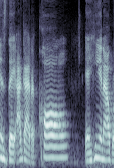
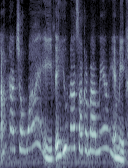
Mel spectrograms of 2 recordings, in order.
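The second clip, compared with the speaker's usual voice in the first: sassy retort; 11 semitones higher, 7 dB quieter than usual. Retold or imitated. Retorting to boyfriend.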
